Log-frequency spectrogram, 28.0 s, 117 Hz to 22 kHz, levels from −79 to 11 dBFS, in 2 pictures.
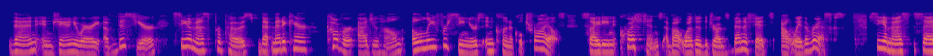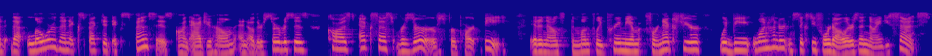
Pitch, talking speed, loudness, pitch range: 195 Hz, 120 wpm, -27 LUFS, 170-230 Hz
